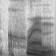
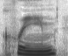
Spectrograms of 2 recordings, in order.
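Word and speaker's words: crème: saw Rios and yes i'm pronouncing creme because it's not cream even though you know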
